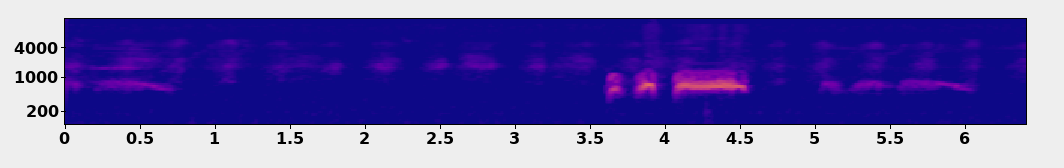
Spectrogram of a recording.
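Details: Decoy spotted dove luring wild doves makes one loud phrase of two quick notes and a long coo, with faint softer falling coos before and after.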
